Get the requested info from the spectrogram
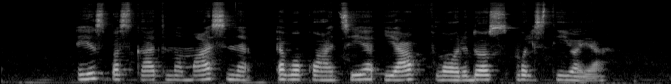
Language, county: Lithuanian, Utena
